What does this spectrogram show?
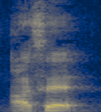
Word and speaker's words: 汗: 발음은 아세.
